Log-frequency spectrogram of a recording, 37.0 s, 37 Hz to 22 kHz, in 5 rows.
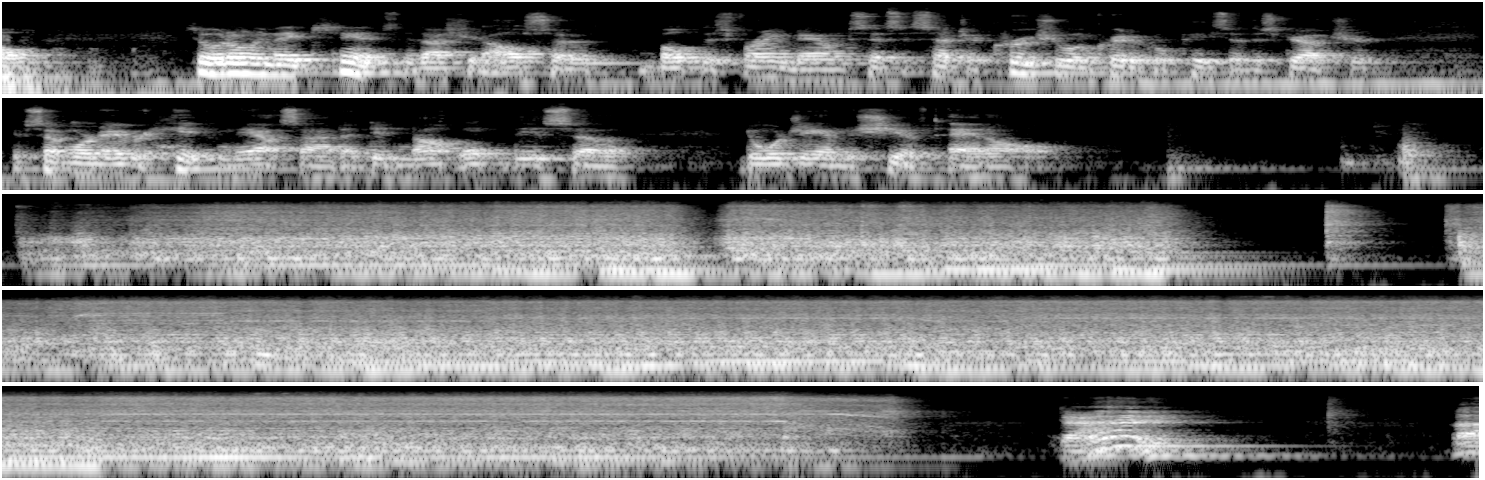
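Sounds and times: cordless drill cutting steel: 14.9 - 20.8, 22.0 - 34.3.

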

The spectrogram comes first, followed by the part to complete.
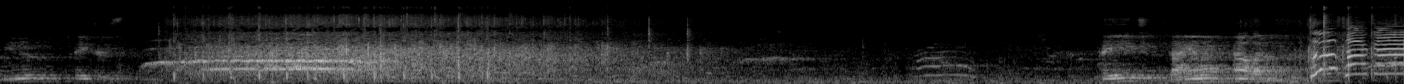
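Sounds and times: audience applause: 1.6 - 7.4
faint voice: 9.1 - 11.0.

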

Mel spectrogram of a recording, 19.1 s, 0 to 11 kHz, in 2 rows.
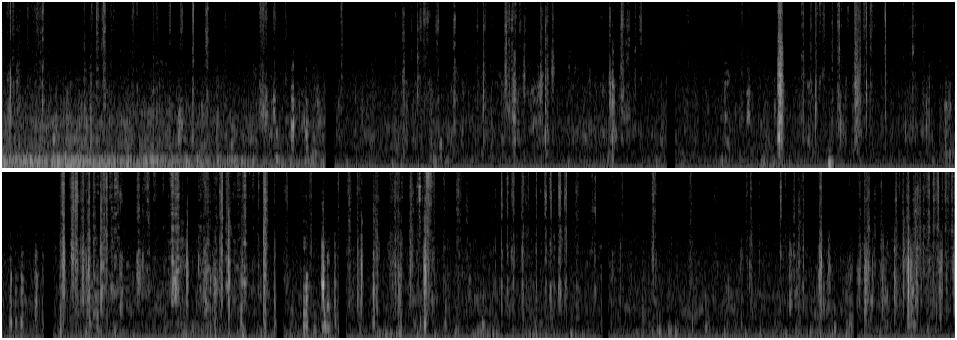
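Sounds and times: paper rustling and crinkling: 10.0 - 19.0.

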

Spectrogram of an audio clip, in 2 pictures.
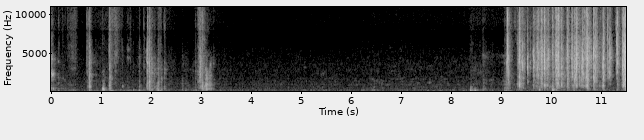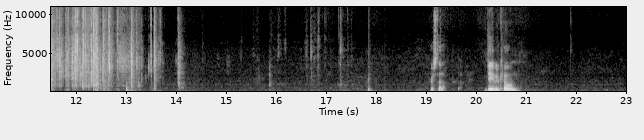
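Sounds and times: foil wrapper tearing and crinkling: 9.1 - 13.8.

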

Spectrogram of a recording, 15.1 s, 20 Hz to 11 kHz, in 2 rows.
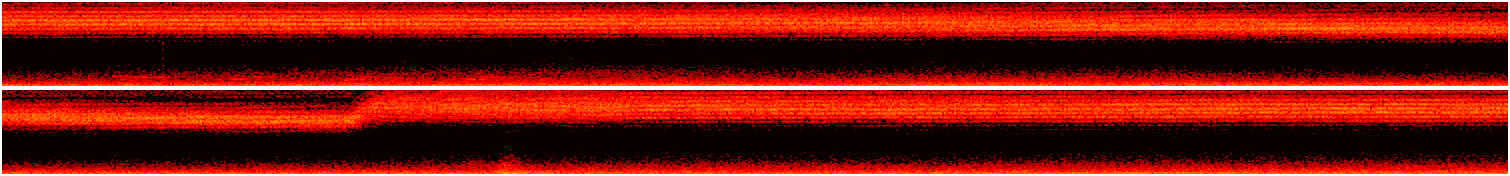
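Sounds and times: insect chorus shrilling: 0.0 - 9.8.

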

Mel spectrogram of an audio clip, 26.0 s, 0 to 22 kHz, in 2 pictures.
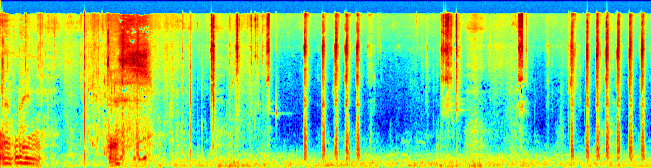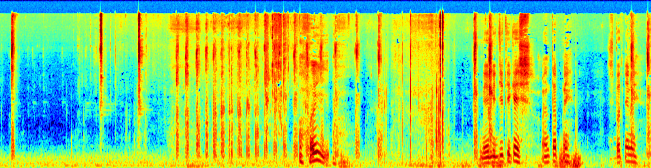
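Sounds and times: low steady rumble: 0.0 - 26.0.

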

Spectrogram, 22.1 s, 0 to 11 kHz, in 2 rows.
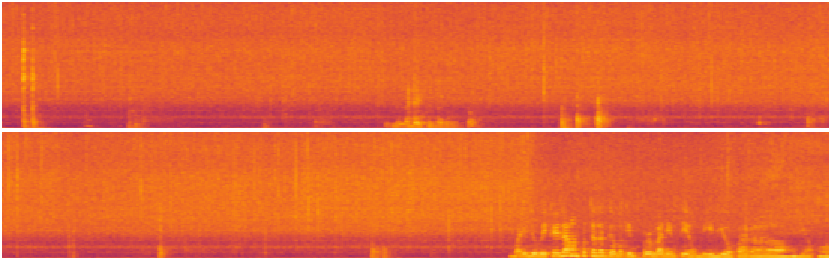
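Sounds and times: vegetables sizzling in oil: 0.0 - 22.0.

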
